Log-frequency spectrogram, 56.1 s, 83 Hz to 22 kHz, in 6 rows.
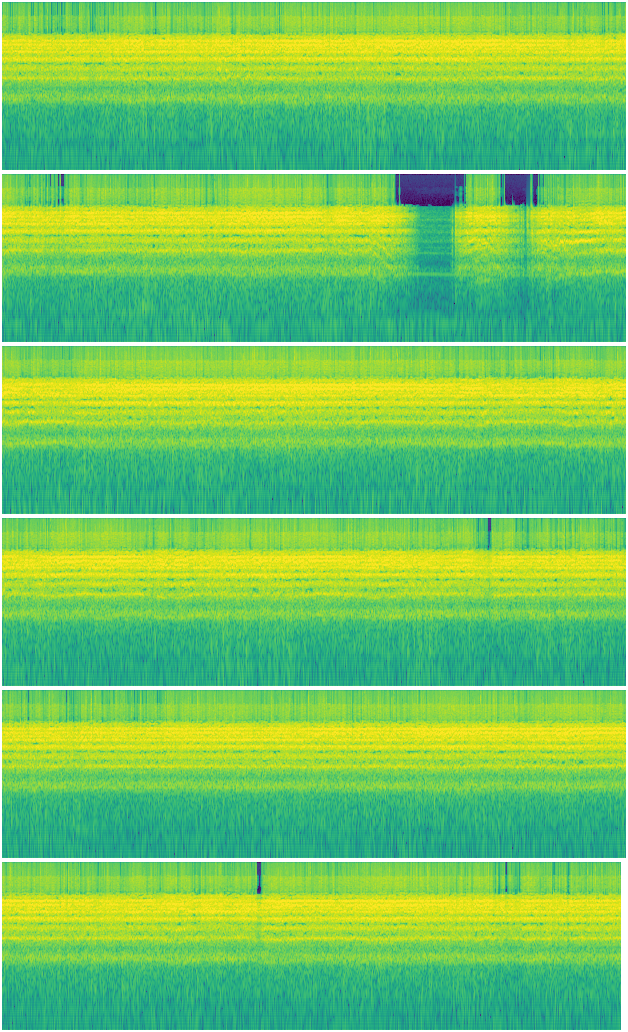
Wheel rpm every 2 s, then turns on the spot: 230, 230, 230, 220, 230, 230, 230, 150, 70, 220, 220, 210, 230, 230, 230, 220, 220, 230, 230, 230, 230, 230, 220, 230, 230, 230, 230, 230.
none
